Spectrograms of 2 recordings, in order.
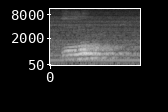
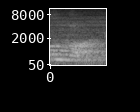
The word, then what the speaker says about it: Om: Om consists of 3.5 syllables. A as in moral, U as in true, Ma as in hum. The last half syllable is an extension of the vowel sound of the Ma. It is sounded by raising the focus of the breath pressure of Ma from the hard palate to the head region.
